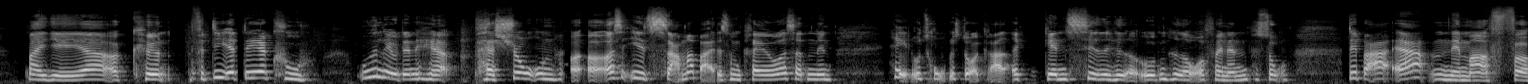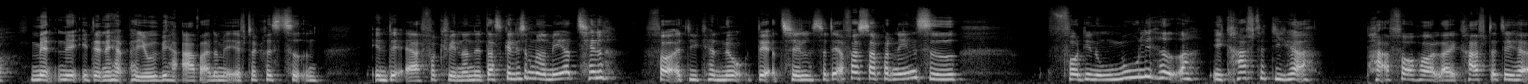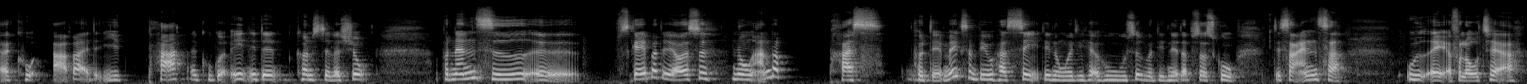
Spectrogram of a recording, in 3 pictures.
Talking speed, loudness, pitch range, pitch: 185 wpm, -21 LUFS, 215-265 Hz, 230 Hz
